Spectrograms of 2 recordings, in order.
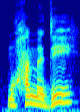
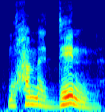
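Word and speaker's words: مُحَمَّدٍ: that's two customers so instead of saying mohammed ii we're gonna say muhammad in say with me muhammad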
